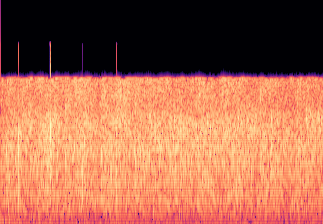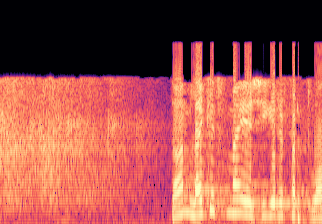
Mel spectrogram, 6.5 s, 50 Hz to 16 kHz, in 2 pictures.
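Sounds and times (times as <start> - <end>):
audience applauding with many hands clapping: 0.0 - 4.8
speech: 5.0 - 6.4.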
